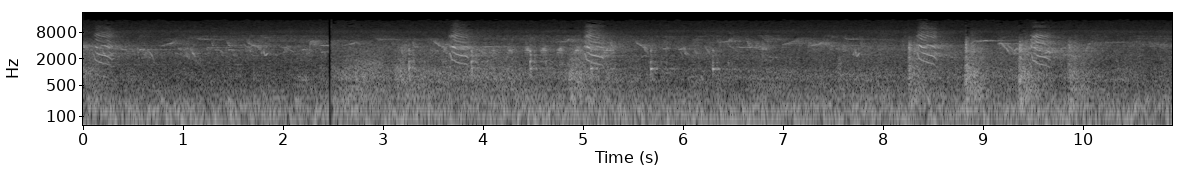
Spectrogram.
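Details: Red-breasted parakeet outdoors, repeating abrupt downward-slurred shrieks, some loud and clustered, scattered across the stretch, with steady low-frequency background noise throughout.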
